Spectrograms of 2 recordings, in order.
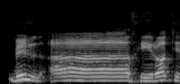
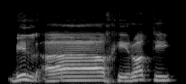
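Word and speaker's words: بالآخرة: কোন ফাংশন এখানে নাই র এর উপরে জবর জবরের উচ্চারণ জেরের উচ্চারণ পেশের উচ্চারণ দ্রুত করতে হয় তাহলে বিলতি বিল আখিরাতি দেখেন আমি কিন্তু সময় নিয়েছি খিরতি খিরতি কিন্তু সময় নেইনি আমি বিল আখিরাতি দেখেন এটুক কিন্তু আমি সময় নেইনি দ্রুত উচ্চারণ করেছি বিল আখিরাতি আল কুরআন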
